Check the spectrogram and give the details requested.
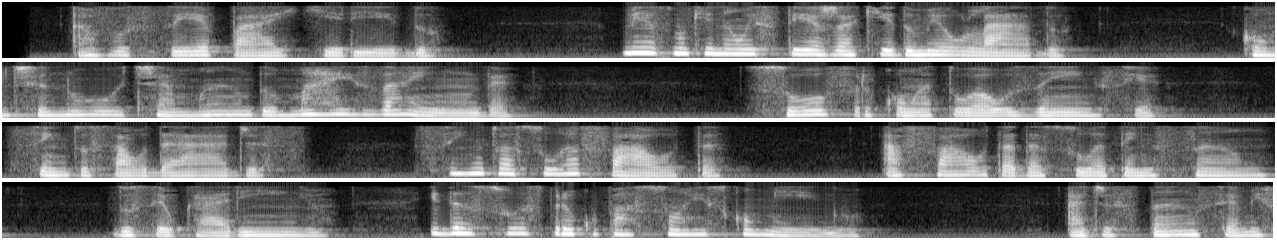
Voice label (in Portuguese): Dia dos Pais Distante Feminino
